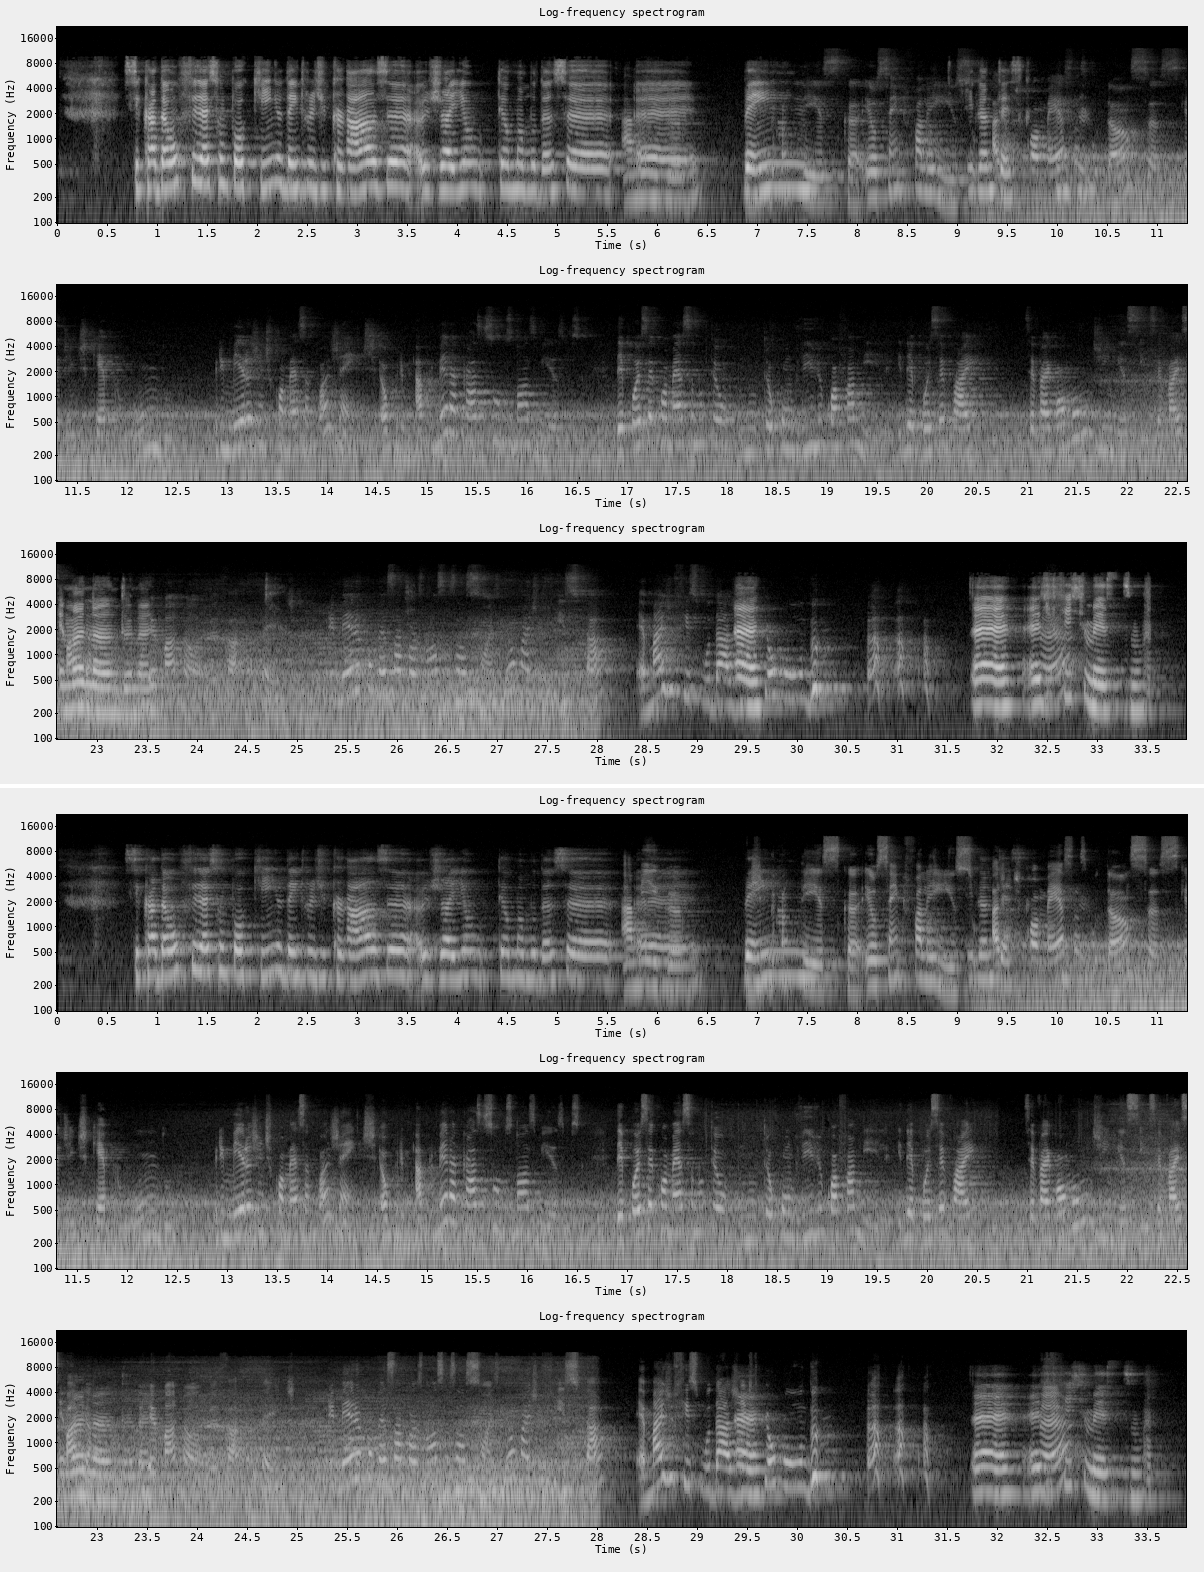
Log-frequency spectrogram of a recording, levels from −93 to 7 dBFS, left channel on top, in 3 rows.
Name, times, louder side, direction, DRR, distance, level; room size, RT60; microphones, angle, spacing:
voice 1, 0.1-6.4 6.9-7.6 9.1-9.6 10.0-10.4 22.6-23.6 29.4-29.7 31.7-33.5, left 5 dB, 65° left, 17 dB, 0.6 m, -25 dB
voice 2, 5.6-6.3 6.9-12.5 12.9-16.5 16.9-20.5 21.0-23.0 23.4-24.9 25.3-28.1 28.4-30.3 30.7-31.3 32.4-32.7 33.5-33.6, right 3 dB, 90° right, 11 dB, 1.1 m, -32 dB
sound 1, 9.1-28.0, right 4 dB, 60° right, 0.5 m, -33 dB
20.0 x 13.0 x 5.6 m, 1.1 s
head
